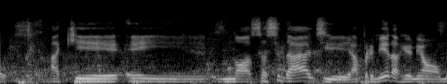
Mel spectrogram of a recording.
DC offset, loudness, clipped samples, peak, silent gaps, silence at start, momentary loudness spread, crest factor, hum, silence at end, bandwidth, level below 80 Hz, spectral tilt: under 0.1%; -26 LUFS; under 0.1%; -10 dBFS; none; 0 s; 13 LU; 16 dB; none; 0 s; 9.8 kHz; -48 dBFS; -5.5 dB/octave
